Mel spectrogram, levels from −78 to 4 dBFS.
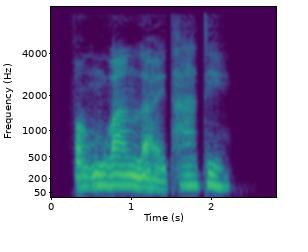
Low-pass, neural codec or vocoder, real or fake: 7.2 kHz; codec, 16 kHz in and 24 kHz out, 0.4 kbps, LongCat-Audio-Codec, two codebook decoder; fake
